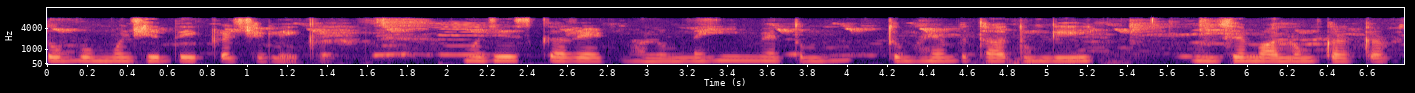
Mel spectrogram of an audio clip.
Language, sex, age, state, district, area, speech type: Urdu, female, 18-30, Uttar Pradesh, Ghaziabad, urban, spontaneous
